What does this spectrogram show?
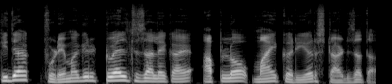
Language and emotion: Goan Konkani, neutral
